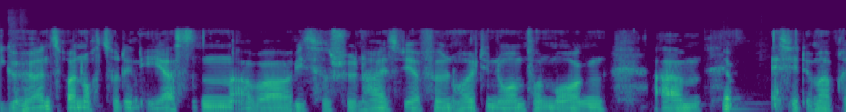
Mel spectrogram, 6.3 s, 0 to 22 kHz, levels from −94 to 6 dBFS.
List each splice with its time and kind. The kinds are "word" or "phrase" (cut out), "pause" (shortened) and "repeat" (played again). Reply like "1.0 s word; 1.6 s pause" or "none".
2.2 s word; 3.4 s word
